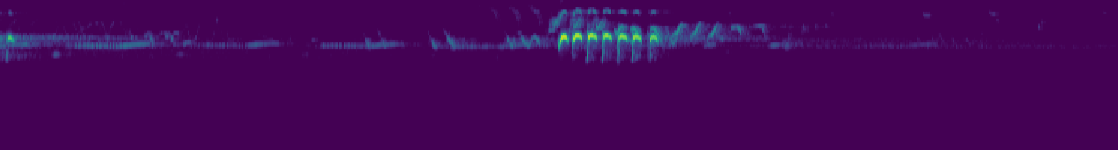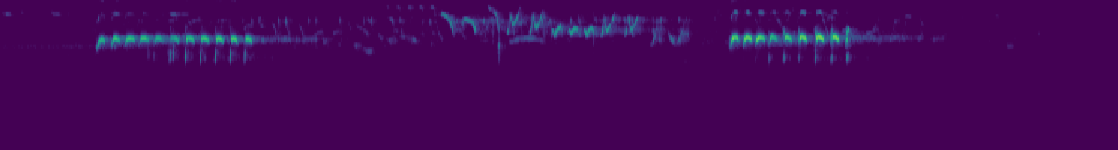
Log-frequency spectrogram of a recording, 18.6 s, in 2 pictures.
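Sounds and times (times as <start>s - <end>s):
whimbrel Numenius phaeopus: 4.3s - 6.3s, 10.1s - 11.8s, 12.6s - 16.5s.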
